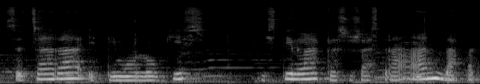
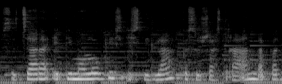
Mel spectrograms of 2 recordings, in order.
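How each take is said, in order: First: It is read at a slow pace. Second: It is read at a fast pace. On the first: "dengan lambat" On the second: "Misalkan baca dengan tempo cepat"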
